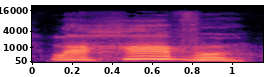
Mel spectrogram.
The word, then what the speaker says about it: 라하브: 한번 말씀을 드려 보겠습니다 라베 이름은 히브리어 발음으로는 정확하게 말씀드리면 라하브 라하브가 되겠습니다이 라하브라는이 히브리어의 의미는 굉장히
